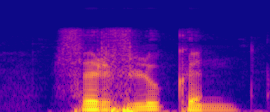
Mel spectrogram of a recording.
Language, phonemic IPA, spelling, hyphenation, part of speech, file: Dutch, /vərˈvlu.kə(n)/, vervloeken, ver‧vloe‧ken, verb, Nl-vervloeken.ogg
- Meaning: to curse, to put a curse on someone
